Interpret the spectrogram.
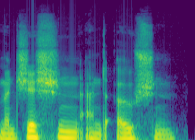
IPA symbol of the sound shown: ʃ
